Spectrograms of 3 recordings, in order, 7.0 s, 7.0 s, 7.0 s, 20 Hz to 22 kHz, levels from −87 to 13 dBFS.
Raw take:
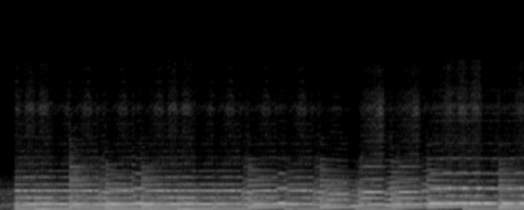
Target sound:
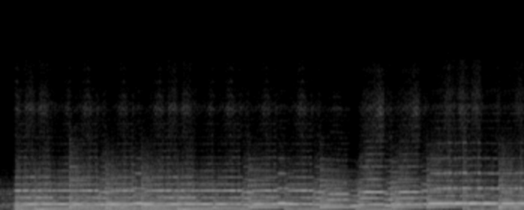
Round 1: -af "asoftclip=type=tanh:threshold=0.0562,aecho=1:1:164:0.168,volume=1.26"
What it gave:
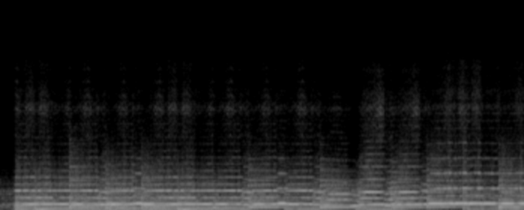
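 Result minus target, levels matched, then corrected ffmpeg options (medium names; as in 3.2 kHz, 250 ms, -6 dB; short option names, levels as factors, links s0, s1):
echo 63 ms late
-af "asoftclip=type=tanh:threshold=0.0562,aecho=1:1:101:0.168,volume=1.26"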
